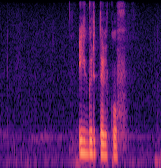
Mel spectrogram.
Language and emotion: Russian, neutral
